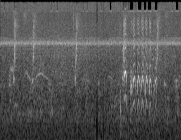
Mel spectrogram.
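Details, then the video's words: Lineated Woodpecker (Dryocopus lineatus) in Brazil, shown foraging for food, gives a quick burst of five or six sharp, high notes in a rapid rising series over a steady insect hum. "LINEATED WOODPECKER: Vocalizing!"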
